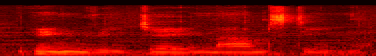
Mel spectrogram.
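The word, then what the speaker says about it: Yngwie Malmsteen: modern stand the more correct way to do it is to say Envy J Malmsteen so let me know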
